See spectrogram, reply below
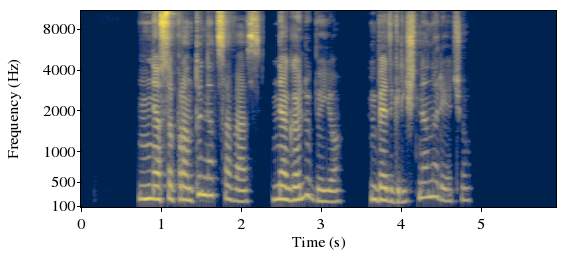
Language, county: Lithuanian, Šiauliai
